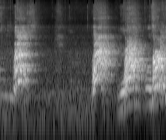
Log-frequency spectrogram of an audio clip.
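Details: Pomeranian dog giving four short, sharp, high barks, one at the start, then a pause of nearly a second and three quick barks in close succession, with a quiet background between them.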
